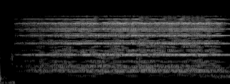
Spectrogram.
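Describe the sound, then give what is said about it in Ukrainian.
A bell ringing in one steady, sustained electric tone lasting about two seconds, bright and buzzy with dense overtones, alone without talk. “Це продзвенів дзвінок. Продзвенів дзвінок. The bell rang.”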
